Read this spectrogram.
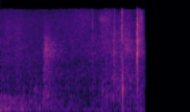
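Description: A microphone knocks and rustles as it is handled.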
